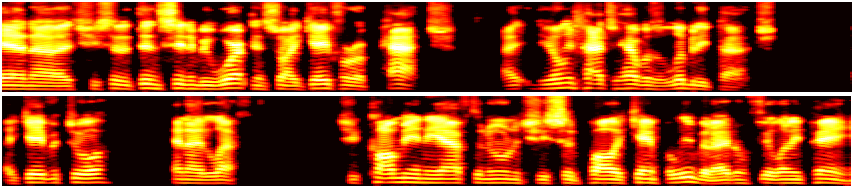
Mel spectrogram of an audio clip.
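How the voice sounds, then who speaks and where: A man with a Boston accent speaks fairly quickly at a medium pitch, his tone bright and sharp. His intonation stays fairly even, and the sound is dry and close with no echo. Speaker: patch distributor sharing testimony. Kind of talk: testimony. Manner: halting, many fillers.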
